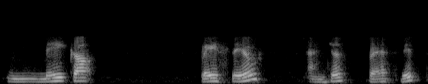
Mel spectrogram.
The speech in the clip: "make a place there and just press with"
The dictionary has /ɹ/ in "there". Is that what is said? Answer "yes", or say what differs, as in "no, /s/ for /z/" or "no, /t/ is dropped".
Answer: no, /l/ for /ɹ/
